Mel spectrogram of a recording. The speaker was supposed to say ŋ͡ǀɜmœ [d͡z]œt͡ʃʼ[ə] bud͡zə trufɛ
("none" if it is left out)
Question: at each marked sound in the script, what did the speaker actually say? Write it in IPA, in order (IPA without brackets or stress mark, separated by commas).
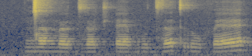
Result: d͡z, ɛ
